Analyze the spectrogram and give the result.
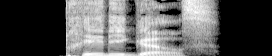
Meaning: genitive singular of Prediger
- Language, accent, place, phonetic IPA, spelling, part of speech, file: German, Germany, Berlin, [ˈpʁeːdɪɡɐs], Predigers, noun, De-Predigers.ogg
